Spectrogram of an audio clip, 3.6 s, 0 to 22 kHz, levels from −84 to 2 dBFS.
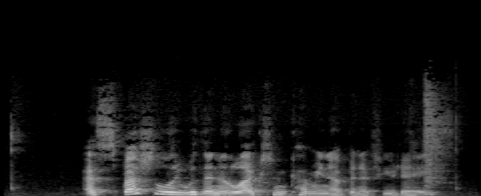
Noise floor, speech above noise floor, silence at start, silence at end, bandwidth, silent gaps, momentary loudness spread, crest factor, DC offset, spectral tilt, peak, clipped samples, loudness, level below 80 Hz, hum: -62 dBFS; 38 dB; 0.6 s; 0.25 s; 13.5 kHz; none; 11 LU; 20 dB; under 0.1%; -4.5 dB/octave; -6 dBFS; under 0.1%; -25 LUFS; -66 dBFS; none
